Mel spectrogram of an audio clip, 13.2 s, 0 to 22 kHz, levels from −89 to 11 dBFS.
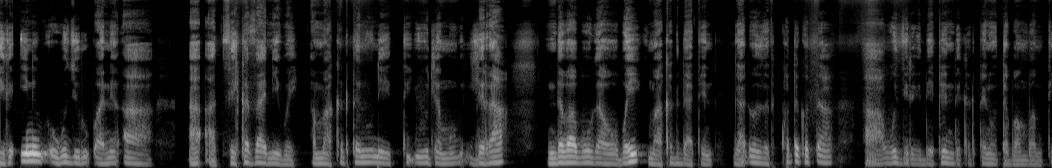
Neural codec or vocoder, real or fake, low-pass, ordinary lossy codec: none; real; none; none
